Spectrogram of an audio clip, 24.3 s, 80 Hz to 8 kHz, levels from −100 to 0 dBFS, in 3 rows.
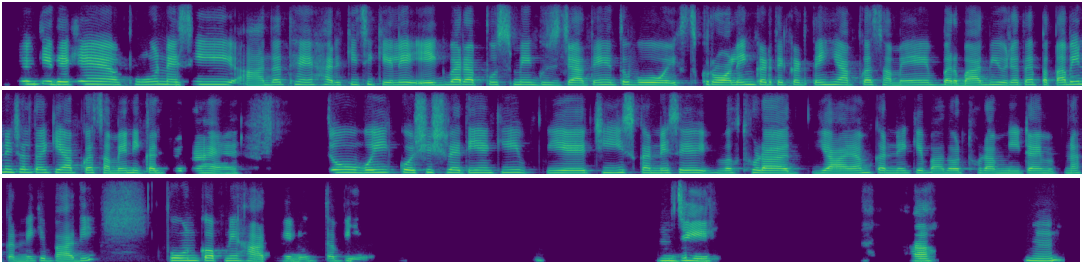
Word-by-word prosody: क्योंकि 275 0 +4
देखिए, 255 0 +5
फ़ोन 245 +3 0
ऐसी 250 0 0 0.2
आदत 225 +5 -3
है, 230 -2 +1
हर 220 -2 -1
किसी 235 +2 -5
के 220 -2 -1
लिए, 225 +1 +3 0.2
एक 215 - -7
बार 235 0 +5
आप 230 0 +3
उसमें 230 0 -2
घुस 215 -2 -6
जाते 210 -1 +1
हैं 225 0 -1
तो 235 - 0
वो 215 -2 +4 0.2
स्क्रॉलिंग 220 +2 +2
करते-करते 225 -2 -2
ही 230 +1 0
आपका 220 +1 0
समय 205 0 -2
बर्बाद 195 0 +2
भी 230 - -2
हो 220 - +1
जाता 220 +1 -1
है। 230 - -3
पता 220 -1 +1
भी 250 +3 +3
नहीं 275 0 +3
चलता 260 -1 -1
है 245 - 0
कि 245 - 0
आपका 230 0 -1
समय 210 -2 -2
निकल 210 -2 0
चुका 205 +1 -5
है। 185 -2 -3 0.7
तो 245 - +5
वही 240 +2 +5
कोशिश 245 +1 +2
रहती 230 -1 +1
है 230 -1 0
कि, 245 +2 -3 0.2
ये 215 0 +3
चीज़ 230 +1 -2
करने 220 -1 0
से 225 0 +2
व 205 0 0
थोड़ा 215 -3 +4
व्यायाम 195 +1 0
करने 205 -3 -3
के 215 +1 -3
बाद 200 -2 -5
और 200 - +4
थोड़ा 200 -2 -2
मी 195 0 -5
टाइम 200 -1 +1
अपना 200 +1 -8
करने 190 0 -5
के 225 - -4
बाद 185 +3 -1
ही 285 +9 -4 0.5
फ़ोन 235 0 +4
को 235 - +2
अपने 225 0 0
हाथ 185 -1 +1
में 195 - -2
लूँ 190 - -7
तभी 200 -2 -6 2.2
जी। 215 -3 +3 1.5
हाँ। 200 0 +6 0.8
हुँ। 225 +4 +2
220 Hz, 185 wpm, -24 LUFS, 205-235 Hz, 2.2 s, हाँ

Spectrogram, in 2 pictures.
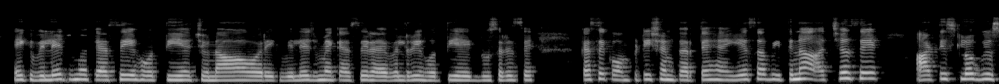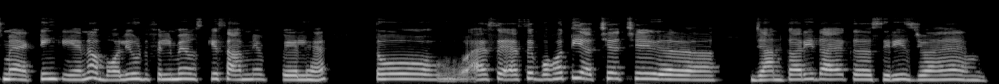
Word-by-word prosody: एक 210 0 0
विलेज 215 +3 +1
में 230 0 +2
कैसे 210 +2 +1
होती 200 0 -1
है 200 0 +2
चुनाव 190 0 +2
और 190 0 +1
एक 185 -1 -3
विलेज 190 +2 -1
में 205 - +2
कैसे 200 +1 -2
राइवलरी 190 +1 0
होती 185 +2 -2
है 195 - +2
एक-दूसरे 190 +2 -3
से, 200 +1 -5 0.5
कैसे 220 +3 -1
कॉम्पिटिशन 220 0 -2
करते 200 +1 -2
हैं, 220 -2 0
ये 215 +3 -1
सब 235 0 -2
इतना 230 +4 +3
अच्छे 210 +7 0
से 275 -1 +1 0.4
आर्टिस्ट 250 +5 -1
लोग 250 -2 +3
भी 245 - +2
उसमें 235 0 +3
एक्टिंग 235 +5 +1
किए 220 -3 -1
ना, 290 +6 +2
बॉलीवुड 230 +4 +1
फ़िल्में 235 +2 +2
उसके 250 +1 -1
सामने 235 -1 -1
फ़ेल 215 -1 -1
हैं। 215 +4 +1 0.5
तो 245 -1 +1
ऐसे-ऐसे 225 +2 +1
बहुत 265 +4 0
ही 295 - +4
अच्छे-अच्छे 260 +2 0 0.2
अ, 215 -2 +2 0.4
जानकारी 210 +4 +1
दायक 230 -1 +1 0.3
सीरीज़ 220 0 0
जो 210 +1 +1
हैं, 210 -3 -1
220 Hz, 150 wpm, -22 LUFS, 205-240 Hz, 0.5 s, ही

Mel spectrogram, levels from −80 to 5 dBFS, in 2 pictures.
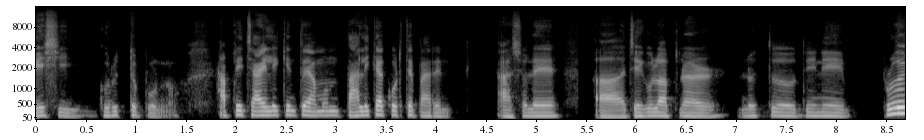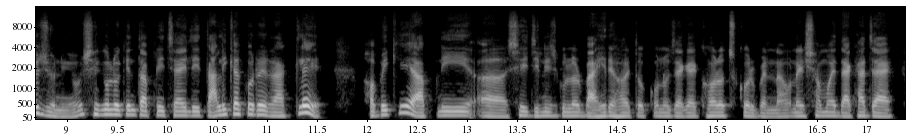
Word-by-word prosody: বেশি 120 -2 0 0.4
গুরুত্বপূর্ণ? 125 -4 -4 0.6
আপনি 130 +4 +1
চাইলে 135 +1 +5
কিন্তু 145 0 0
এমন 135 +1 -1 0.2
তালিকা 135 +4 +3
করতে 145 0 +1
পারেন। 110 -1 -2 0.6
আসলে 115 +2 -1 0.6
আ - - +3 0.3
যেগুলো 120 +1 +1
আপনার 115 -1 -1 0.5
নিত্য 110 +2 -4 0.3
দিনে 115 0 -1 0.5
প্রয়োজনীয় 135 - +6
সেগুলো 160 -1 +3
কিন্তু 150 -1 +1
আপনি 140 - -3
চাইলে 130 -1 +1
তালিকা 160 +4 +4
করে 155 -2 +4
রাখলে, 115 - +5 0.6
হবে 130 +4 +1
কি? 220 - -3 0.2
আপনি 130 +5 -4 0.4
আ - - +2 0.3
সেই 130 -2 -1
জিনিসগুলোর 120 0 -2
বাইরে 115 +4 +1
হয়তো 110 +1 -3
কোনো 115 0 -4
জায়গায় 105 0 -1
খরচ 115 0 0
করবেন 105 -3 -2
না। - - -2
অনেক 115 0 -2
সময় 120 -1 -2
দেখা 105 +3 +1
যায়, 105 -2 +3
120 Hz, 140 wpm, -23 LUFS, 110-135 Hz, 0.6 s, প্রয়োজনীয়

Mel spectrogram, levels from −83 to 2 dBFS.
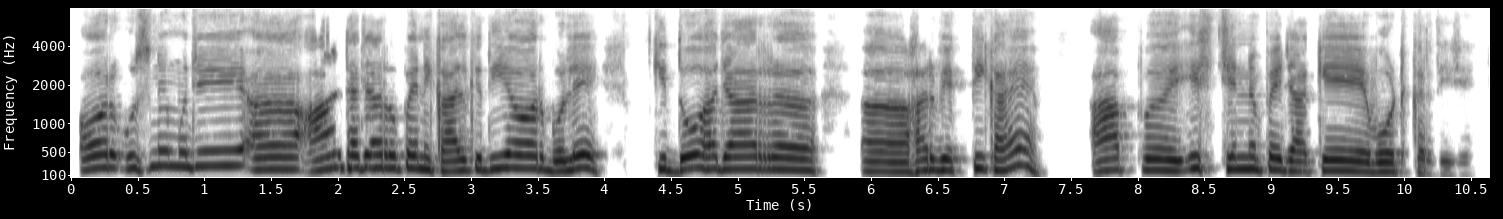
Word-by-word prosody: और 230 +2 +3
उसने 225 +4 -3
मुझे 255 0 -2 0.2
अ, 205 - -2
₹8000 215 +2 +1
निकाल 185 -3 +1
के 200 +2 -1
दिए 210 +4 +1
और 220 -2 +2
बोले 210 +6 +3 0.5
कि, 205 - +1
"2000 210 +2 +1 0.8
अ, 170 -1 +1
हर 185 +2 +1
व्यक्ति 190 +3 -1
का - - +3
है, 255 -1 -2 0.4
आप 195 +3 -1
इस 190 +3 +1
चिन्ह 210 0 +2
पे 200 -2 +2
जाके 180 0 +1
वोट 165 0 +1
कर 130 - -5
दीजिए।" 110 -1 -13
205 Hz, 140 wpm, -13 LUFS, 180-220 Hz, 0.8 s, और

